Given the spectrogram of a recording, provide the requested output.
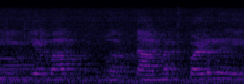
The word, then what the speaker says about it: भक्तामर: यदि आप भक्तांबर बोलेंगे तो वहां पर कोई वो नहीं है। ऊपर बिंदी नहीं लगी हुई है और ना ही ब शब्द है। म शब्द है और म शब्द से अलग अर्थ भाषित हो रहा है।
